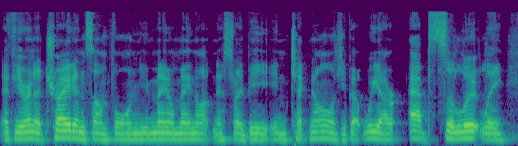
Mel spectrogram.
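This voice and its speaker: A man hosting a web TV show closes out an interview with cheerful, meandering audience plugs packed with fillers. His voice is dark and medium-pitched, and he talks fast with fairly even intonation.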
